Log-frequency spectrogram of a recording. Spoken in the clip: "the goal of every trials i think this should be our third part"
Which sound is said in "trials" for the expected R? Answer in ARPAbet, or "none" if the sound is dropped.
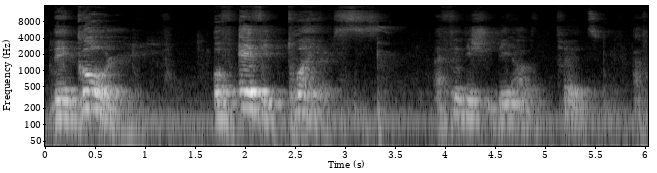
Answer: W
